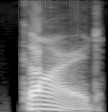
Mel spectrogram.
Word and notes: guard: American English

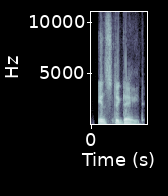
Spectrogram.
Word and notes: instigate: American English

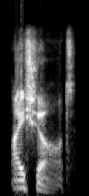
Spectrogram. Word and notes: eyeshot: British English

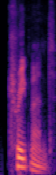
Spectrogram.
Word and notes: treatment: American English

